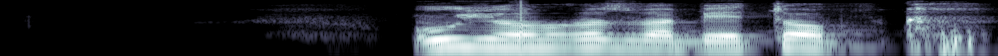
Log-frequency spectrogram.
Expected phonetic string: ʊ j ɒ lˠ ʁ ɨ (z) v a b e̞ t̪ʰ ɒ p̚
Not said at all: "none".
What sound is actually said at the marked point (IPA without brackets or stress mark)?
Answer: z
